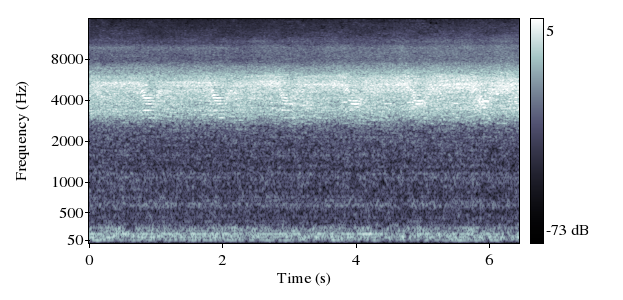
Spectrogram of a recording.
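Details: Cicada producing a loud, unbroken high-pitched drone that swells slightly toward the end, with no other clear sounds.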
